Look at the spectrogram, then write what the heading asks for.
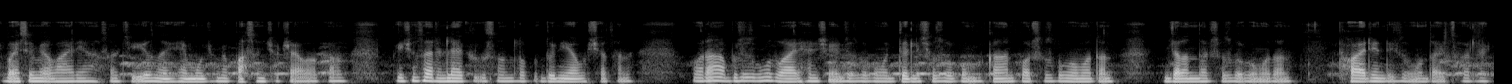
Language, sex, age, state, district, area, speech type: Kashmiri, male, 18-30, Jammu and Kashmir, Shopian, rural, spontaneous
